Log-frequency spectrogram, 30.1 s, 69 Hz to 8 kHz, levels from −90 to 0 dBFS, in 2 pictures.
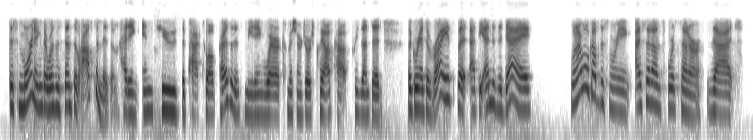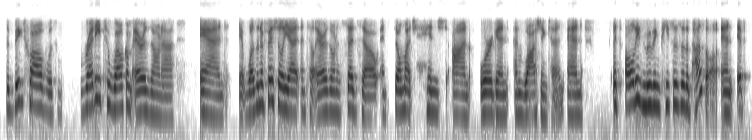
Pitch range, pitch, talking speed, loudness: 170-220 Hz, 190 Hz, 155 wpm, -26 LUFS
